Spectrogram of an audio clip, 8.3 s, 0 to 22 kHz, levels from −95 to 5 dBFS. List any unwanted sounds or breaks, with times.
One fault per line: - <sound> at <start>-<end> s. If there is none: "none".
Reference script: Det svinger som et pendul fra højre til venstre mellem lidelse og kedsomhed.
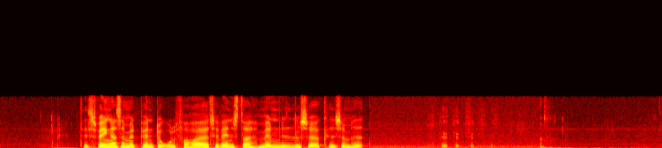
- laugh at 5.3-6.6 s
